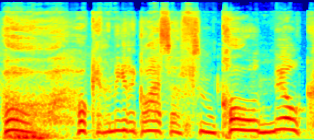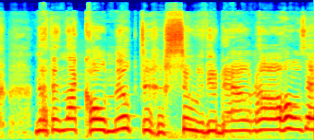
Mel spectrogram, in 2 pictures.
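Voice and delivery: sinister villain clown character voice. Hosts doing a whole ASMR Joker episode, in the Joker voice. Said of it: "I don't think the Joker drinks milk".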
